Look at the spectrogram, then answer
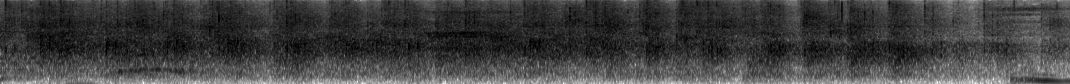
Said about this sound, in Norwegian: Ja, det er en klapp for den.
